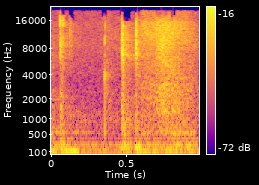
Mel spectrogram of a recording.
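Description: Keys tapped on a computer keyboard while a web search is entered, a few separate clicks and short bursts over about a second, fairly close and not loud, with no talking.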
